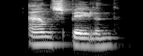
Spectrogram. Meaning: 1. to allude 2. to pass (the ball) to 3. to target, to hit (a ball) 4. to play (a card) as the first card
- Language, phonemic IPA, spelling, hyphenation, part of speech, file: Dutch, /ˈaːnˌspeːlə(n)/, aanspelen, aan‧spe‧len, verb, Nl-aanspelen.ogg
